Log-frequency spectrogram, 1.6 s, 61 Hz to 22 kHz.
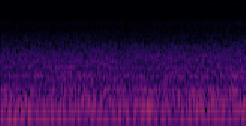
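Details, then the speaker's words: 1999 Ford Ranger 2.5-liter 4-cylinder revs high right after a cold start and holds a fast, steady idle, slowing only after 15–20 minutes of driving; faulty coolant temperature sensor, fixed by replacing it. "This is my 1999 Ford Ranger, and it has a high idle issue. And I'll start it up so you can hear it. So, as soon as you start it, it revs up the engine really high"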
